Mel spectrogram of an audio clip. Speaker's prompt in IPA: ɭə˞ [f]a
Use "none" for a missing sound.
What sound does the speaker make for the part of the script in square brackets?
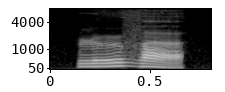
v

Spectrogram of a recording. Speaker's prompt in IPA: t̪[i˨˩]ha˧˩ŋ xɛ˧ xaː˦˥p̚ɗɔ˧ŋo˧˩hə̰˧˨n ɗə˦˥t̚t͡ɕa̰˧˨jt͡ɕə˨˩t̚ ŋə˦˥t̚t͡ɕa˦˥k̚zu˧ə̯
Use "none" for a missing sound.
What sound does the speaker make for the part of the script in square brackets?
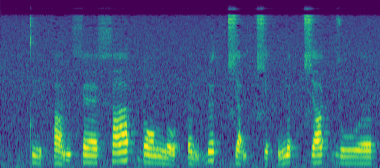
i˨˩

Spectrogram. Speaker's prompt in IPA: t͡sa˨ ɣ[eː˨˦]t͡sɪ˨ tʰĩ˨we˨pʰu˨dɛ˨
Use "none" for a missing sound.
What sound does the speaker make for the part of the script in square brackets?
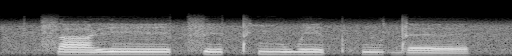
eː˨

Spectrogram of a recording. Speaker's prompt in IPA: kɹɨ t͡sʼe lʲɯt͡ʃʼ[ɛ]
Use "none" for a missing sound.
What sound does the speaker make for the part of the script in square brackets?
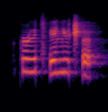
ə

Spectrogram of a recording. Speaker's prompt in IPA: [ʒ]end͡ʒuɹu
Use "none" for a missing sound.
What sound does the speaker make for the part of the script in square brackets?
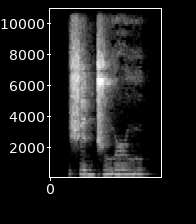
ʃ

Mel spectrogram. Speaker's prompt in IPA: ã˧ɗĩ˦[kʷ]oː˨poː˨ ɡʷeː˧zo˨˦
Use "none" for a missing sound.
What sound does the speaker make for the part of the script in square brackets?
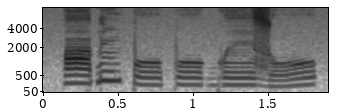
k͡p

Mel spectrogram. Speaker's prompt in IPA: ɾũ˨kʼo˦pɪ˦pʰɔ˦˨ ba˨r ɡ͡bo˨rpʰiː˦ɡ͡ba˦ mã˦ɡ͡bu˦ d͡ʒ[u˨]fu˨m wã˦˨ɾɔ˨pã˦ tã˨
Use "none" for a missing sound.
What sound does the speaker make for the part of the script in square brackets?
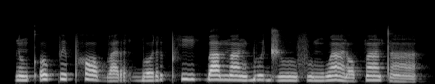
uː˨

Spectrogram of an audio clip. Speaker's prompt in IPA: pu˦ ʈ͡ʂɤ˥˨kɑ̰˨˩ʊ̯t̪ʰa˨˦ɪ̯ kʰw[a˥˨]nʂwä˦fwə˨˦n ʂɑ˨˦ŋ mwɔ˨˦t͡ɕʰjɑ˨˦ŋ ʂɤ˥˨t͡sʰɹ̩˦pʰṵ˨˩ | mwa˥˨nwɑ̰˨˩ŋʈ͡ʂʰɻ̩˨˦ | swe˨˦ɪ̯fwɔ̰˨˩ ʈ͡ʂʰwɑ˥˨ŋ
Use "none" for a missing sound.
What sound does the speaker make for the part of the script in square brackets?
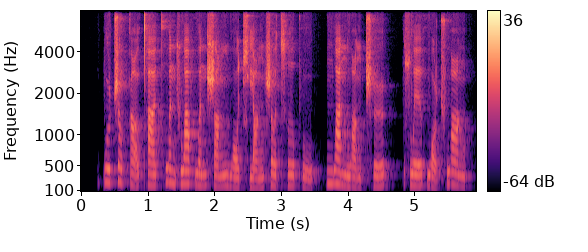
ə˥˨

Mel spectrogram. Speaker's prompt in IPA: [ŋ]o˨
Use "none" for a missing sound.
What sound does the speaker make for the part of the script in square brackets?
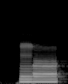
ŋ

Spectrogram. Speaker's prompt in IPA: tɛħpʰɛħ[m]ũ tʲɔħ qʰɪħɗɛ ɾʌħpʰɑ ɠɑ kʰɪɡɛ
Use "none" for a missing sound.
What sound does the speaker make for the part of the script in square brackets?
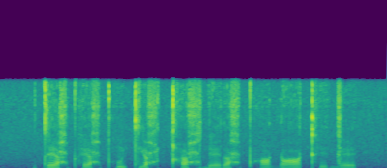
pʰ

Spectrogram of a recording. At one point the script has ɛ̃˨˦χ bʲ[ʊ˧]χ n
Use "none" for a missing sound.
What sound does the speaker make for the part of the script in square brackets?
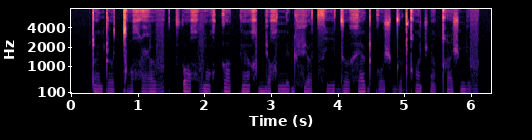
ɵ˧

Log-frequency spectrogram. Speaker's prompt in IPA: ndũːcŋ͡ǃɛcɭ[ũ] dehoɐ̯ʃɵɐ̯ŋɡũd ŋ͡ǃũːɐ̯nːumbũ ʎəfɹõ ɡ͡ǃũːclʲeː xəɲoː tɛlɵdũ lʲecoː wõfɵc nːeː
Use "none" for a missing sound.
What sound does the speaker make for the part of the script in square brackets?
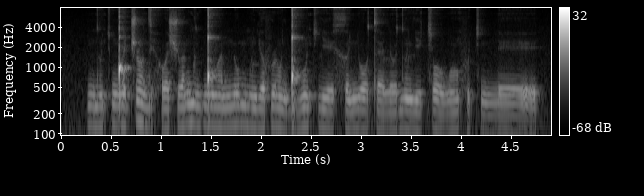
õ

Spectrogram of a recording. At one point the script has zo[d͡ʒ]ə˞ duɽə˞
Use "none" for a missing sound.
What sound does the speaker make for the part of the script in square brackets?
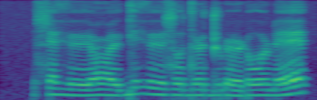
d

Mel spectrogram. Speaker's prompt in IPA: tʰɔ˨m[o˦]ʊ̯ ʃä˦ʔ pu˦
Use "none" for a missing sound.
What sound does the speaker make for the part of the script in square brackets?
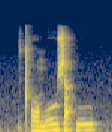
o˦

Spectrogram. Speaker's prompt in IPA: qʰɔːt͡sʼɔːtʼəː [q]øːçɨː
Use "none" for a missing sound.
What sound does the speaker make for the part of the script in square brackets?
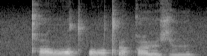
q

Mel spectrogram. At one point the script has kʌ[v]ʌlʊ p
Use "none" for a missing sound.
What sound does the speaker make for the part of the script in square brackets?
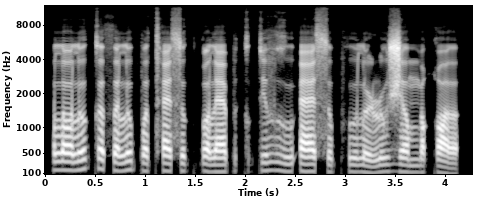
θ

